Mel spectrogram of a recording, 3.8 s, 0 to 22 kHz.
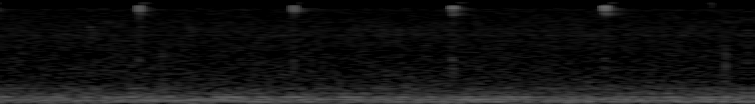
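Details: On-X mechanical aortic valve one month after replacement surgery, phone held near chest: faint sharp ticks evenly spaced about 78 a minute over quiet room; normal mechanical heart valve ticking.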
